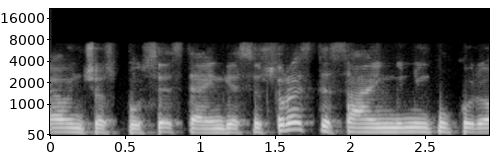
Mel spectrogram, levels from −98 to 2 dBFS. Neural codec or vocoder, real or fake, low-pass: none; real; 7.2 kHz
